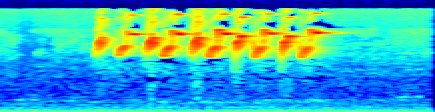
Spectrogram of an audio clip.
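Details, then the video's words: A quick goldfinch trill for training young hybrids and canaries: about a dozen high, evenly spaced chirped notes in just over a second, set against a low background rumble. "Teaching goldfinch mules and canary to song"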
